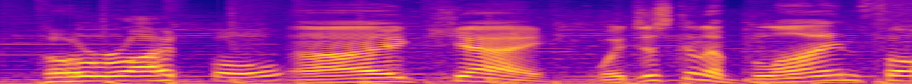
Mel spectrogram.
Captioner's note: none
